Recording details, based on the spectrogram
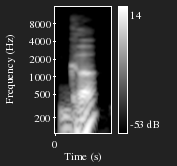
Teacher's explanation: ये कंठ्य है, महाप्राण है और सघोष है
